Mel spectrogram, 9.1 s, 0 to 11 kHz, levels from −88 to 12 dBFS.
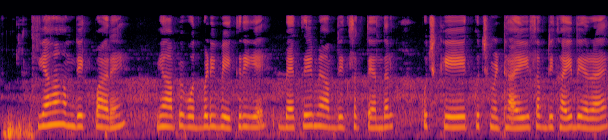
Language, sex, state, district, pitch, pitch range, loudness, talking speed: Hindi, male, Rajasthan, Jaipur, 220 Hz, 210-235 Hz, -18 LUFS, 190 wpm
